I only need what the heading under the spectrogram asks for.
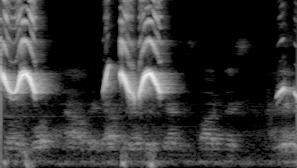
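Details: Pet talking parrot giving loud looping whistles that rise and fall in smooth waves, two bursts about a second apart, then a brief softer whistle near the end in a quiet room.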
